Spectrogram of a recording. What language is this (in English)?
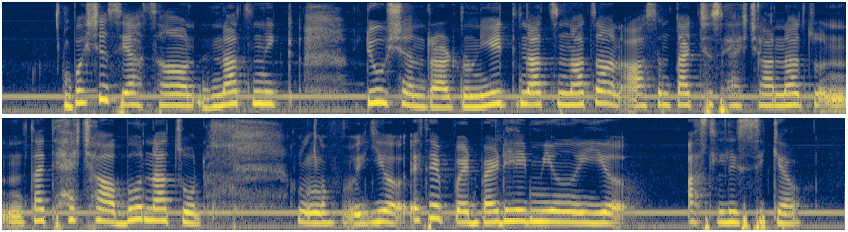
Kashmiri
